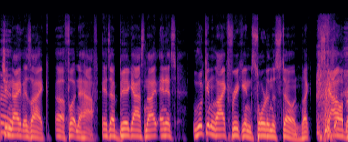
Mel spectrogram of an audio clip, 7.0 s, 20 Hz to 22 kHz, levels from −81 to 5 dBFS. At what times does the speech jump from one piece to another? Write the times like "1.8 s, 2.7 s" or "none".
1.0 s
